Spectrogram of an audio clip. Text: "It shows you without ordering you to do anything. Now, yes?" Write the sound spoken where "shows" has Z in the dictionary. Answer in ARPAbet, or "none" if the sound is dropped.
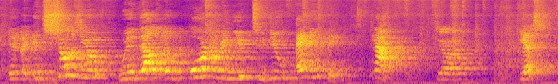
Z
